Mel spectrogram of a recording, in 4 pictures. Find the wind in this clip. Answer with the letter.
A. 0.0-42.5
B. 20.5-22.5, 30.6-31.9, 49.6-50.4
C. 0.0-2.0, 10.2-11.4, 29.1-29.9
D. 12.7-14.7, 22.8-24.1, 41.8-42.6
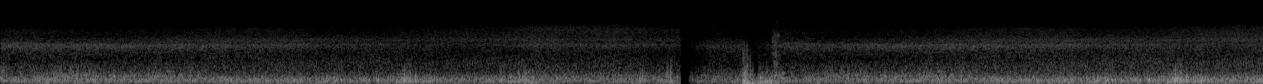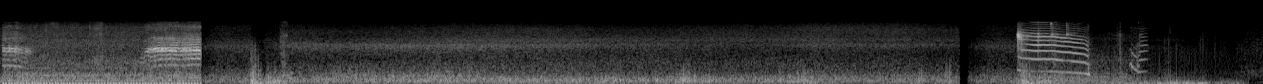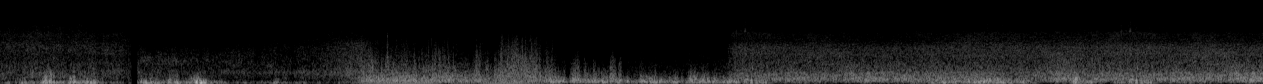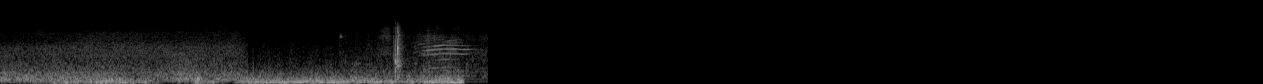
A.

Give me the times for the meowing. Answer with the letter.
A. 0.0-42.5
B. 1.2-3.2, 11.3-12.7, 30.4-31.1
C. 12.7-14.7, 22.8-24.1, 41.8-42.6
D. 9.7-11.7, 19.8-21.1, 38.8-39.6
C.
